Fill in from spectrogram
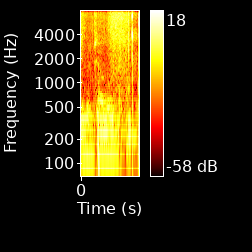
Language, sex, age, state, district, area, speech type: Kashmiri, male, 45-60, Jammu and Kashmir, Budgam, urban, spontaneous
